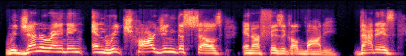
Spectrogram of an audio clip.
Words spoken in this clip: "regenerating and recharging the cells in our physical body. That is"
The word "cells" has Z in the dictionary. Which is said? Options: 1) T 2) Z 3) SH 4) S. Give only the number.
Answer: 2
